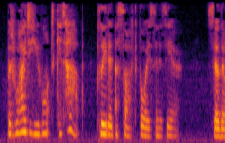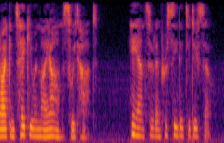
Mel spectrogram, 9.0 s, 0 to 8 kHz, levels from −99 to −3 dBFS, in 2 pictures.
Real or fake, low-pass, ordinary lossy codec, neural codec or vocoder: real; 7.2 kHz; MP3, 32 kbps; none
